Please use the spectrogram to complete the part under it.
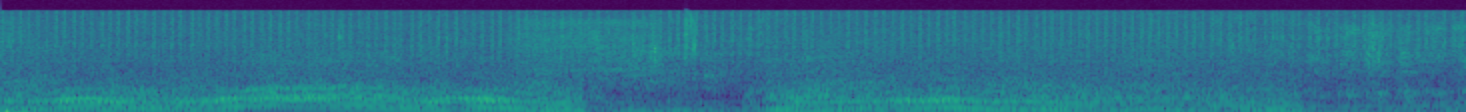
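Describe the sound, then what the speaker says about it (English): A pet cat meows in a long, drawn-out, wavering call indoors, close and fairly loud, followed by a second similar meow after a brief pause, with no talking. "she just meowed at me"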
